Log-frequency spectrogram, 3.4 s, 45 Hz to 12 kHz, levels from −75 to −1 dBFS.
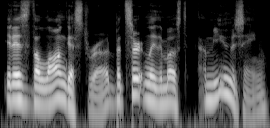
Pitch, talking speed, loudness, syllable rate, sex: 130 Hz, 175 wpm, -19 LUFS, 4.7 syllables/s, male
